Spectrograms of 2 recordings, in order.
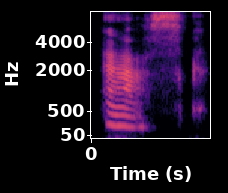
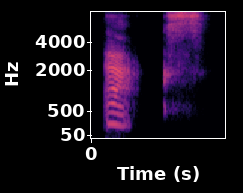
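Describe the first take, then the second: First: The word ends with an s then k sound. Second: The word ends with a k then s sound. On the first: This is the standard English form. "in proper English, we might say the word ask" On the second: "rather than saying ask, they might say ax"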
